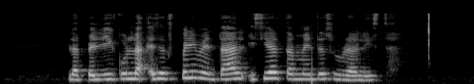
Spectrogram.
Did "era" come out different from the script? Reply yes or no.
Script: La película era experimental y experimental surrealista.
yes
